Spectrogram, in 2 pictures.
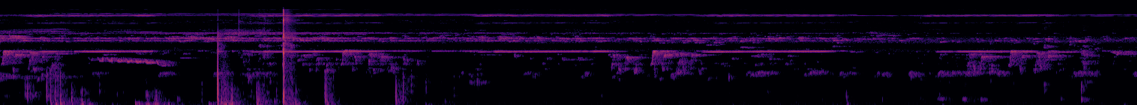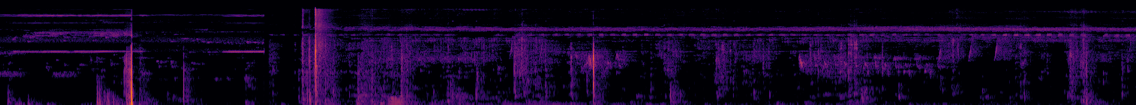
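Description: Outdoor ambience: a steady high-pitched insect drone with a short bird chirp about two seconds in. A few sharp snaps or clicks stand out, the loudest just past the middle, and the later half has rustling footsteps on dry leaf litter.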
